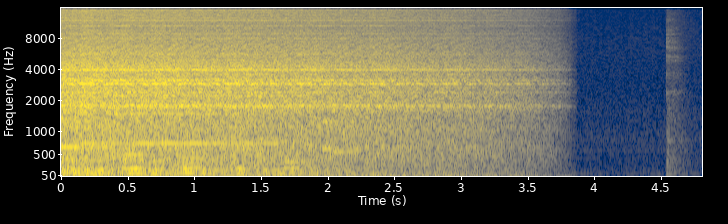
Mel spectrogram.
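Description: A shimmering magical chime rings and slowly fades away.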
